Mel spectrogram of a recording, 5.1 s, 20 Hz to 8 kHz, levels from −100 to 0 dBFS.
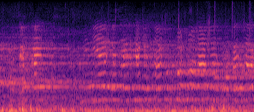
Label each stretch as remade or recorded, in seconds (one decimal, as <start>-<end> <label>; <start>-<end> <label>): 0.0-1.4 remade; 1.4-2.2 recorded; 2.2-3.0 remade; 3.0-5.1 recorded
